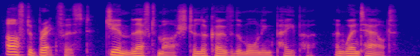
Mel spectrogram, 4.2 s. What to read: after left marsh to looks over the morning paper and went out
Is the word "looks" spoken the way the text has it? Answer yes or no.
no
